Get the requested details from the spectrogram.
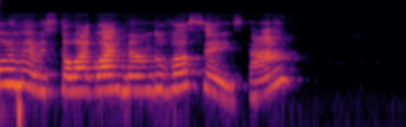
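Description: A young girl speaks expressively, heard through an online call.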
